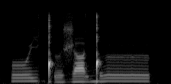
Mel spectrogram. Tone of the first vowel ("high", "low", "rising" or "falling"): high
